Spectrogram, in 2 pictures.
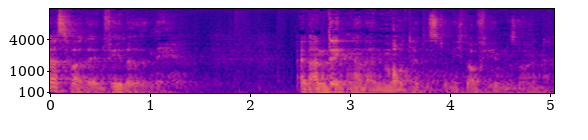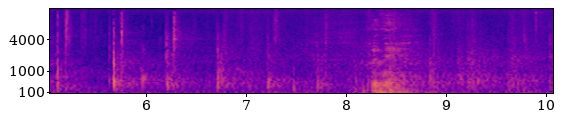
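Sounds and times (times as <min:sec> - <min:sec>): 
speech: 0:00.0 - 0:01.3, 0:02.5 - 0:05.2, 0:08.2 - 0:08.7
person running up the stairs of a church tower: 0:05.0 - 0:10.0.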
